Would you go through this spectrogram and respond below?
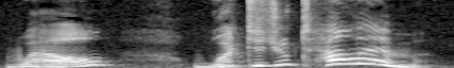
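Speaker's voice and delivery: put-on high, loud boy's question; Ace, amazed. Ace demanding to know what his friend said, amazed. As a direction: ask in wide-eyed disbelief.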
